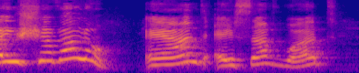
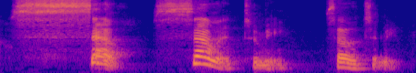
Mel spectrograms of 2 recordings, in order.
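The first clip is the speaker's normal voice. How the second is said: "Sell" leaned on each time, the opening "Sell" breathy and hushed; stress on SELL; 7 semitones lower, 5 dB quieter than usual. Shown as a demonstration. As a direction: press hard on every "Sell". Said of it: "Why am I emphasizing this?".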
